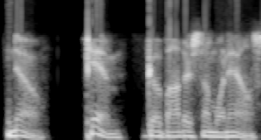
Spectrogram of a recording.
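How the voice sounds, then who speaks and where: Cartoon dub animal male actor: low, sardonic, curt and unimpressed, tinny phone-like sound. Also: lively intonation, a little slow, breathy edge, no echo, full character voice. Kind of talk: comic dub voice acting. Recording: muffled, phone-like narrow sound.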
